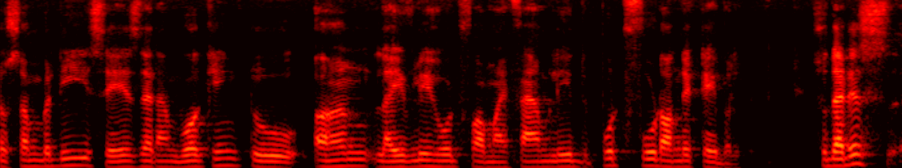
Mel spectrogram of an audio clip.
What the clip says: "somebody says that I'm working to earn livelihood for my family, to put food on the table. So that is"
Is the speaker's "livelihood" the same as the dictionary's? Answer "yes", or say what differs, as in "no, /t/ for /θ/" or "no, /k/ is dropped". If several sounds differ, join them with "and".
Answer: yes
